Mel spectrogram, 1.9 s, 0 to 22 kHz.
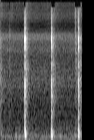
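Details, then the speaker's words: GT FORE board after replacing oscillator, audio codec chip, crystal and op amp: three sharp pops half a second apart through the speaker and still no audio, though sound test passes; regulator shows 13 V and 5 V; audio power-line fault. "Well, I'm still getting that pop, poof, poof, poof, and no audio."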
